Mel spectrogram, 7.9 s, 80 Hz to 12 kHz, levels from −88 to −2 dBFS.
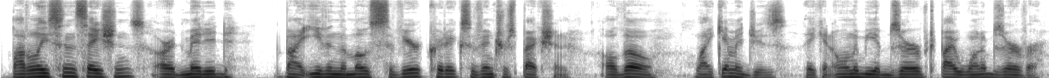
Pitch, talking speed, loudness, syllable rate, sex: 125 Hz, 175 wpm, -18 LUFS, 6.8 syllables/s, male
